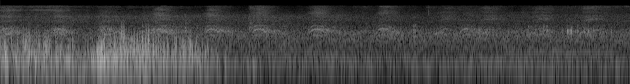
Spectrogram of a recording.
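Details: Crows at a large communal gathering in Davis, California, a dense chorus of harsh caws overlapping continuously, with a loud low rumble of handling or wind noise in the first seconds.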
